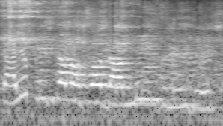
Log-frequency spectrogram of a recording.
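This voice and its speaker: A woman emcees an outdoor festival, emphatically repeating and explaining answers. Her high voice rings through an echoey loudspeaker and sounds distant. A crowd murmurs steadily behind her. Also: brisk. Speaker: emcee quizzing children. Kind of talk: public address at an outdoor festival. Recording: echoey amplified sound from afar over crowd. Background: crowd chatter.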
